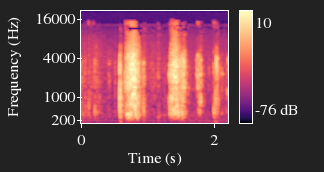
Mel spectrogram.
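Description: Zipper of a hard-shell pencil box being pulled open in two pulls a little under a second apart, followed by a few light clicks.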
